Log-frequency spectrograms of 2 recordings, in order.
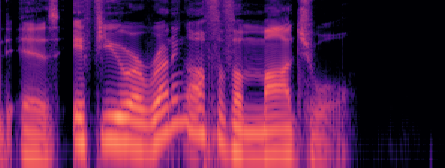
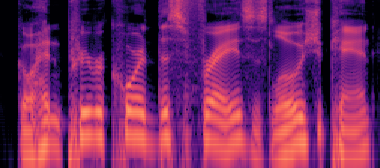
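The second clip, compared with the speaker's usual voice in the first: ordinary talk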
